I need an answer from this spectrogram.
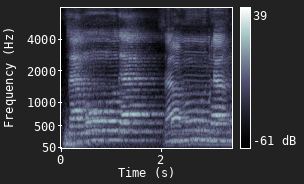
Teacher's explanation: Da panjang bila wasal danya dibaca pendek, bila waqaf dalnya dibaca sukun.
